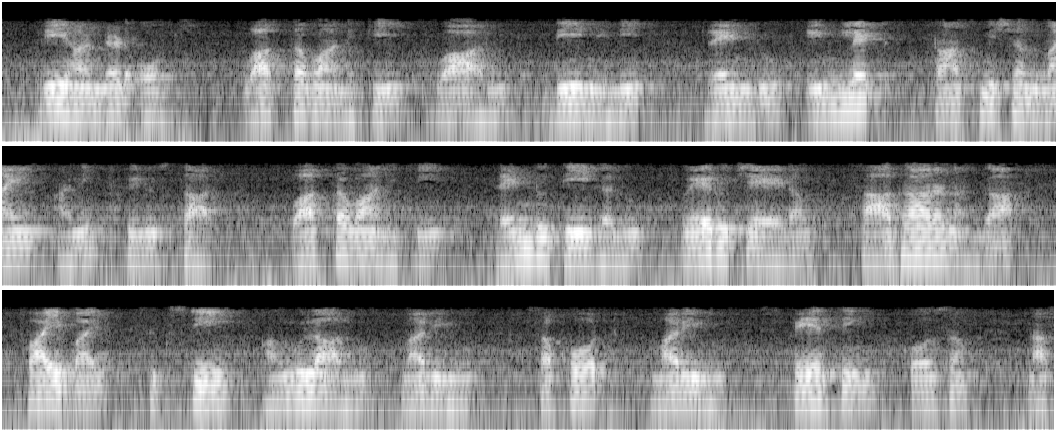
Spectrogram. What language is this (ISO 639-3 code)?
tel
